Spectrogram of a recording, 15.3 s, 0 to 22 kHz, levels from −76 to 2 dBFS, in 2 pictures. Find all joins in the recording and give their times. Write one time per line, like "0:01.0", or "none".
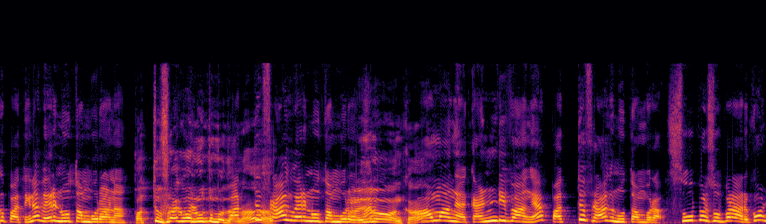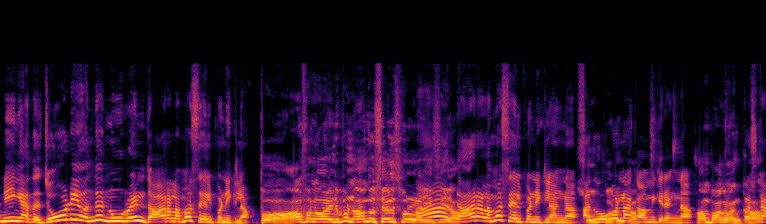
none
